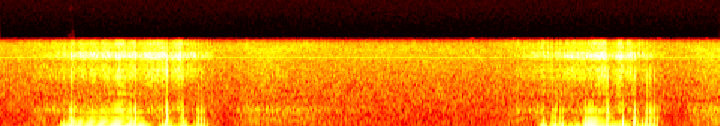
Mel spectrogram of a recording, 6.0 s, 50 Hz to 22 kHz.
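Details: Two loud, rattling, fluttering snores about four seconds apart; snoring recorded December 2008.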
